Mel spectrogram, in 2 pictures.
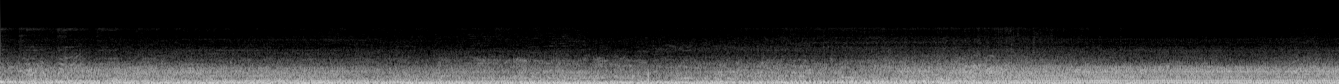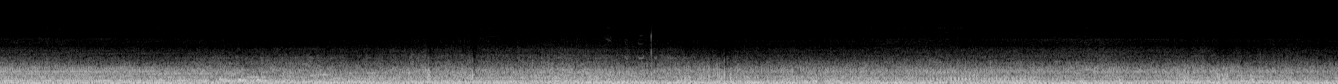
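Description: Motorbike engine running steadily while riding along a road, with a continuous low rumble; its pitch shifts slightly about halfway through.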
